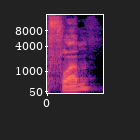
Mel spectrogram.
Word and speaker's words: phlegm: This episode, I have one that says, "Hey, you know phlegm." Yeah, phlegm is spelled so stupid. Is it PH? Spell it for me. PHLEM? Nope. Oh. PHLEGM. Oh, you motherfuckers.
